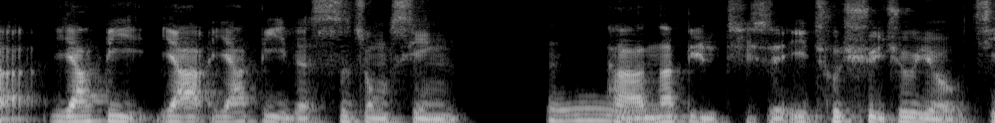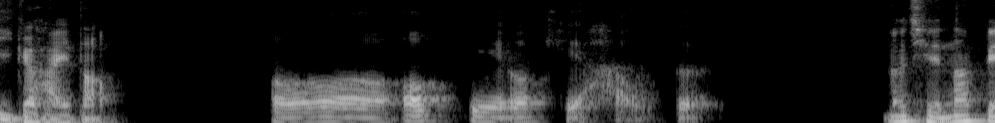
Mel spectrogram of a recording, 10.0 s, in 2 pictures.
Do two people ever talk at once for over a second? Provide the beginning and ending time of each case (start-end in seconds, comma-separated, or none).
none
